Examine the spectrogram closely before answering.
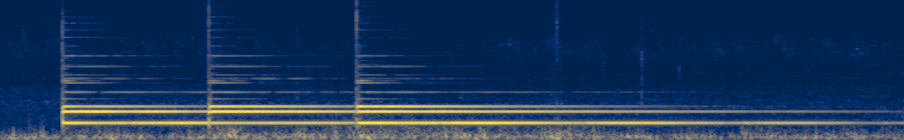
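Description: Old chilled cast-iron bell struck three times, about a second and a half apart, each strike ringing on with a deep steady hum. It is then left to ring out, fading slowly.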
